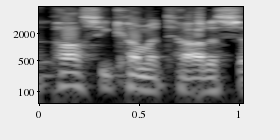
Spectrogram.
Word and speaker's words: Posse Comitatus: And the irony of this comes from something called the Posse Comitatus Act.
